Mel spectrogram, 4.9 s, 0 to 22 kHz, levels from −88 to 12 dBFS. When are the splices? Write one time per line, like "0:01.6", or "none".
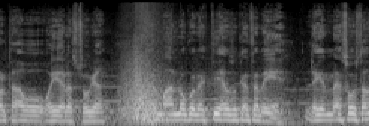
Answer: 0:01.7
